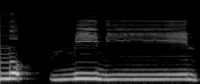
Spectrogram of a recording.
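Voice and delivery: مؤمنین with the long ee held four counts, slow; four-count stretch. Shown as a demonstration. Teacher chanting the word for students, stretched. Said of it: "نین پر four counts".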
